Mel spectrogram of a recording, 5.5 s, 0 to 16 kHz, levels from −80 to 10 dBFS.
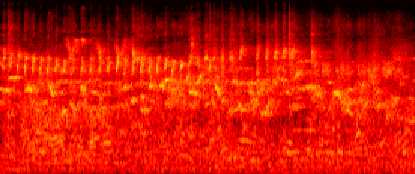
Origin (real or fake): fake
